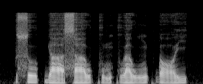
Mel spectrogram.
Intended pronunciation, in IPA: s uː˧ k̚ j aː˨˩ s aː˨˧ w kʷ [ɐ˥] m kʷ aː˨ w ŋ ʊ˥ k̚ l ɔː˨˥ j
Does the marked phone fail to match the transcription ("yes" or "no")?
yes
